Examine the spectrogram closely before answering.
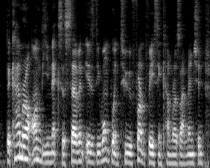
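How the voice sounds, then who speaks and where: Against noticeable background noise, a man speaks at medium pitch. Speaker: tech reviewer. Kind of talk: product review. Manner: casual.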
